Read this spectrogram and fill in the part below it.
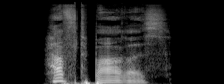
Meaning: strong/mixed nominative/accusative neuter singular of haftbar
- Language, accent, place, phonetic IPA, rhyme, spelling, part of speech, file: German, Germany, Berlin, [ˈhaftbaːʁəs], -aftbaːʁəs, haftbares, adjective, De-haftbares.ogg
